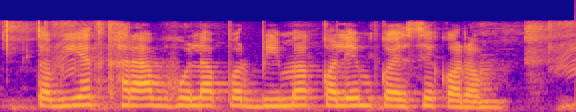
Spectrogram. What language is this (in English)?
Bhojpuri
